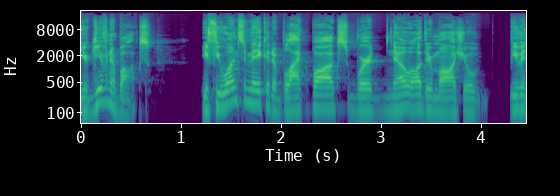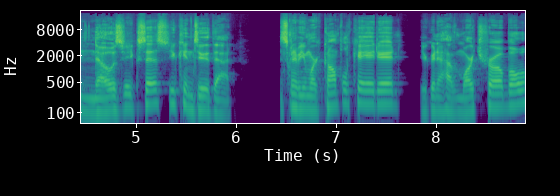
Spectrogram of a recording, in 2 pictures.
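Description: Speaking at a very fast pace with a Portuguese accent, a man at medium pitch has a bright, sharp tone and ordinary pitch variation on a very clean recording with a silent background. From Brazil. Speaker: software developer and screencast creator.

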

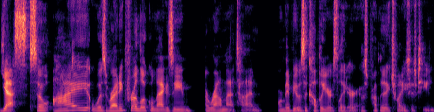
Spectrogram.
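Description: A woman with an American accent, fairly low in pitch and with vocal fry, talking at a very fast pace with hardly any pauses and ordinary pitch variation. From US South, New Orleans. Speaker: copywriter and comedian. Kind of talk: casual chat.

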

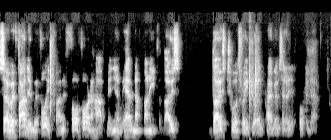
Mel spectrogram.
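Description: With big swings in loudness, a man speaks at a very fast pace in an Australian accent. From Australia, Victoria (Ballarat). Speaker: mining company CEO, geologist. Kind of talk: interview.

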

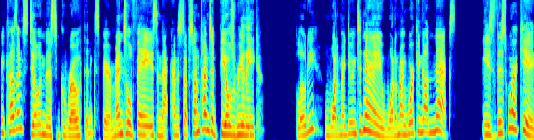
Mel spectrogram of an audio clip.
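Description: A woman with an American accent and an unremarkable speaking voice talks at a moderate pace, fairly high in pitch, with lively intonation. The very clean recording has a silent background and a dry, close sound with no echo. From US Northeast, northwest Pennsylvania. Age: 40s. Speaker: podcast host and resiliency coach. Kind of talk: interview as guest on own show.

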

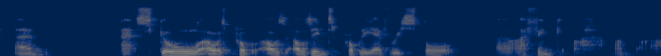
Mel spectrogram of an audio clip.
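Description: Delivery comes at a moderate pace. Intonation stays fairly even. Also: man.

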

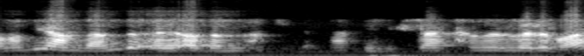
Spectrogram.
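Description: A man talks against noticeable background noise. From Istanbul, Turkey. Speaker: art history lecturer. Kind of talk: radio interview. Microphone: telephone line.

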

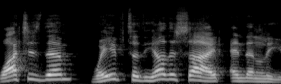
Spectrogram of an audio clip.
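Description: In a very clean recording with a silent background, a man speaks at a moderate pace with a high pitch and lively intonation. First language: Spanish. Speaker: podcast host. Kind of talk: casual chat. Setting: live stream.

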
